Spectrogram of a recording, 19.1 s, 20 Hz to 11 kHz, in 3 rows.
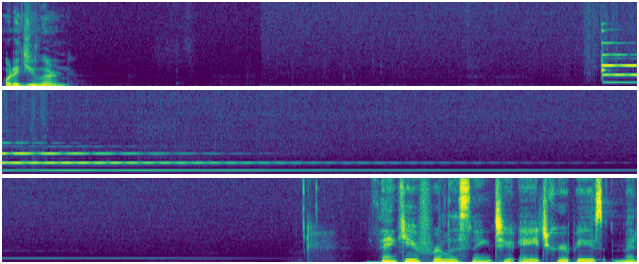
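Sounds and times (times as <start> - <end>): meditation bell ringing: 6.0 - 15.6.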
